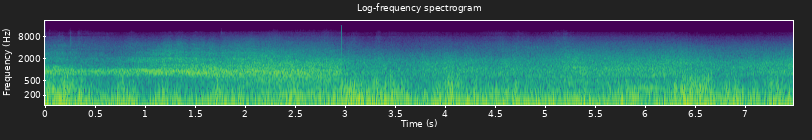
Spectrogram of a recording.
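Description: Road traffic on the highway bridge alongside: a steady rush of tyres and engines, with one vehicle's tyre hum fading away about three seconds in, over a heavy low rumble.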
